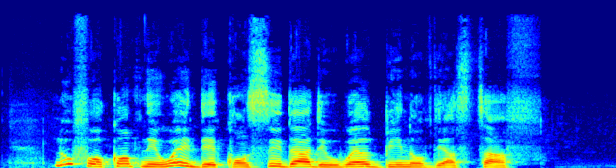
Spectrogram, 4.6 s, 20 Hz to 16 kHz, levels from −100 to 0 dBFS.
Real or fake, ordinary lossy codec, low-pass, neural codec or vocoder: fake; MP3, 96 kbps; 14.4 kHz; vocoder, 44.1 kHz, 128 mel bands every 512 samples, BigVGAN v2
